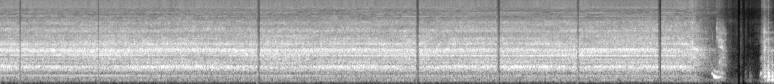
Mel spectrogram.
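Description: A hair dryer or heat tool runs steadily at close range, drying a subtle background texture on a handmade card, a constant whirring blow that cuts off near the end.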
